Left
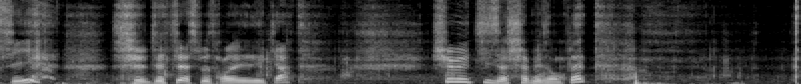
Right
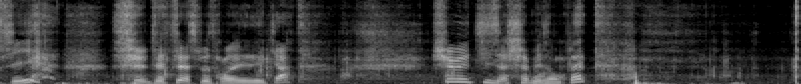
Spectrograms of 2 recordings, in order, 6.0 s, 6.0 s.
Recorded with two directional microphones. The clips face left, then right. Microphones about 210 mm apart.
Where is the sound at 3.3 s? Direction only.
50° left (ahead or behind).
